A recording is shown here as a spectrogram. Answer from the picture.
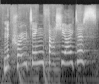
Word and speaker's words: necrotizing fasciitis: Also, for future reference, it's pronounced necrotizing fasciitis." I mean, Sarah, did I say that right? I don't think so. Necroting fasciitis?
